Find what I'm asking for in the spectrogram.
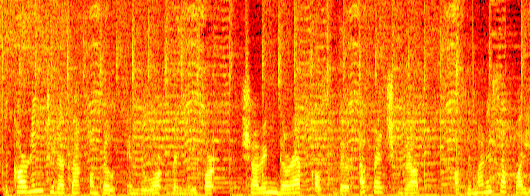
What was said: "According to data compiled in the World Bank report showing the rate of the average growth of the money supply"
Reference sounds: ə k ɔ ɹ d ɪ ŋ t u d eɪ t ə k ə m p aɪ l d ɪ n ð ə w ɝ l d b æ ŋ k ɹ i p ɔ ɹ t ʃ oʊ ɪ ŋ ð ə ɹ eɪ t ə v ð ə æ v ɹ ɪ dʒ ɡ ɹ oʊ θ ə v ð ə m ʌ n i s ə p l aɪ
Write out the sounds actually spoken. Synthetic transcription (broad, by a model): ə k ɔ ɹ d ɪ ŋ t u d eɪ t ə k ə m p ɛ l ɪ n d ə w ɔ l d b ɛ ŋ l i f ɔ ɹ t ʃ oʊ ɪ ŋ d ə ɹ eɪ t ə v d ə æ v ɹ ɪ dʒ ɡ ɹ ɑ t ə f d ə m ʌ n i s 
